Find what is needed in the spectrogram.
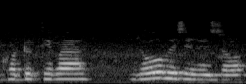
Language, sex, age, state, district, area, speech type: Odia, female, 18-30, Odisha, Sundergarh, urban, spontaneous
